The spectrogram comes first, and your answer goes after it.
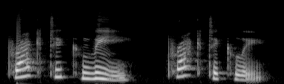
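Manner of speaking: "Practically" said prak-tik-ly, no A before the L, slow; a dropped. Shown as a demonstration. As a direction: swallow the A in "Practically". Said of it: "se deja de pronunciar". ("Practically" sin la A, praktikli)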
